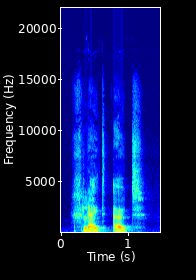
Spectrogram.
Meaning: inflection of uitglijden: 1. second/third-person singular present indicative 2. plural imperative
- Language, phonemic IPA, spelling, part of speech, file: Dutch, /ˈɣlɛit ˈœyt/, glijdt uit, verb, Nl-glijdt uit.ogg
